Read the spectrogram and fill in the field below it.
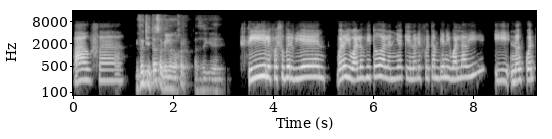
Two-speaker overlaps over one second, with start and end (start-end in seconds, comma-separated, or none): none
